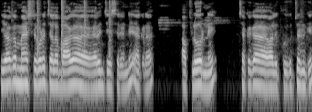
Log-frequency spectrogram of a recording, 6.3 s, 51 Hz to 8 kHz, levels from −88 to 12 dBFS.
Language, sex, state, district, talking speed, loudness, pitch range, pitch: Telugu, male, Andhra Pradesh, Srikakulam, 170 wpm, -15 LUFS, 155-180 Hz, 165 Hz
